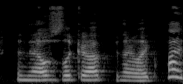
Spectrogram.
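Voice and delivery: normal talking voice

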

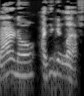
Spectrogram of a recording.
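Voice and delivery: normal talking voice

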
